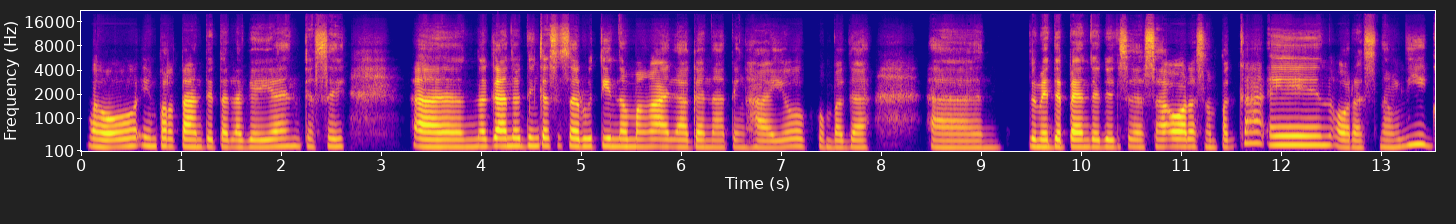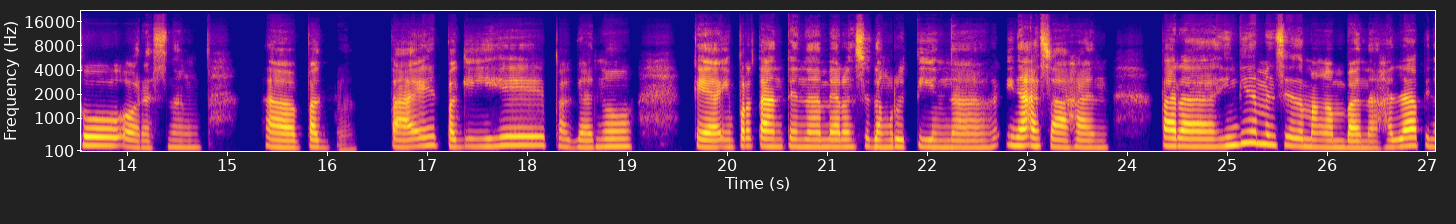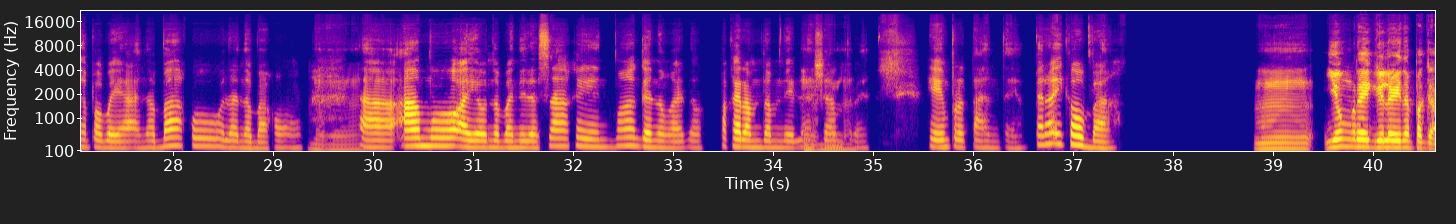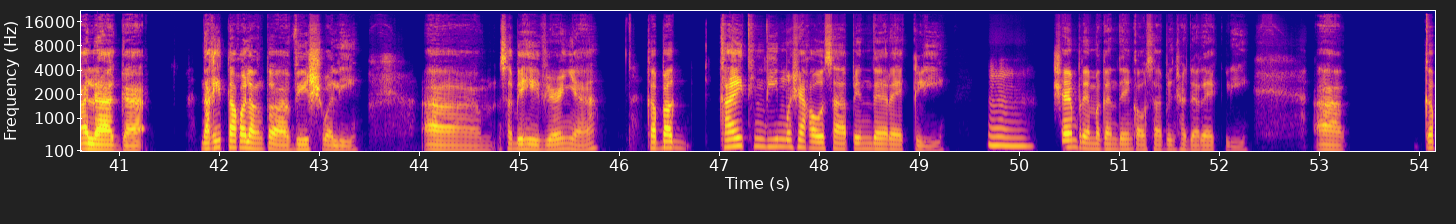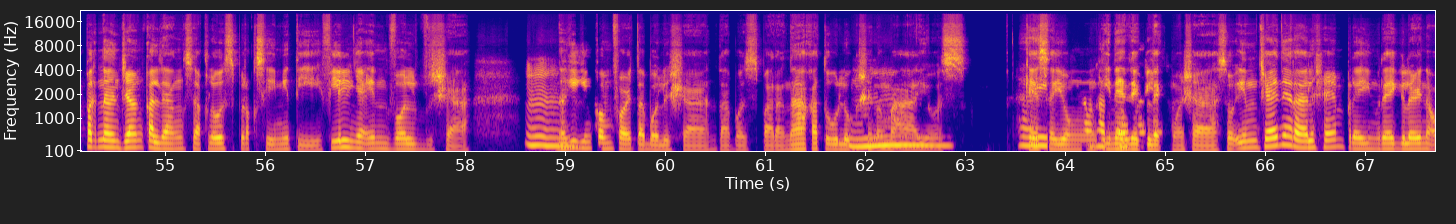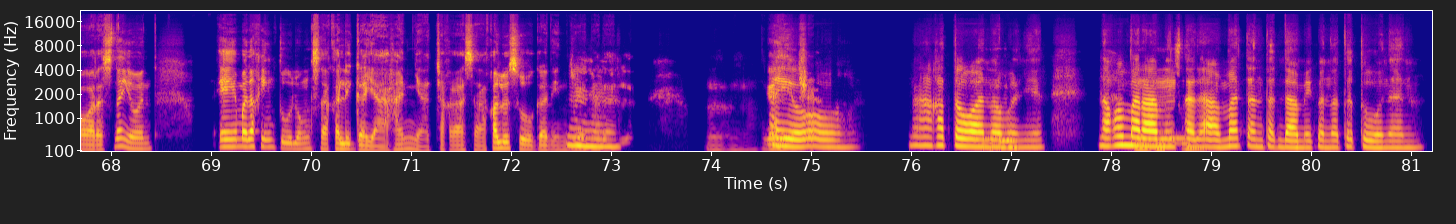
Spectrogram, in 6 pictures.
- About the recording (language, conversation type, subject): Filipino, unstructured, Ano-ano ang mga pang-araw-araw mong ginagawa sa pag-aalaga ng iyong alagang hayop?
- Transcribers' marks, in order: tsk; tapping; in English: "close proximity"; in English: "in general"; in English: "in general"; other background noise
